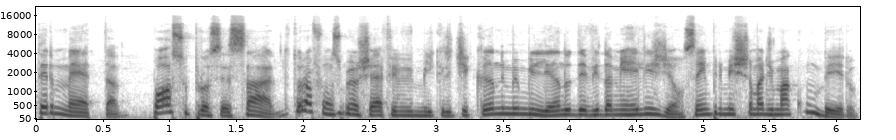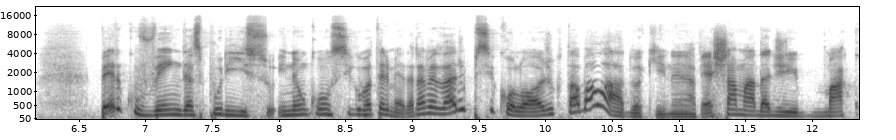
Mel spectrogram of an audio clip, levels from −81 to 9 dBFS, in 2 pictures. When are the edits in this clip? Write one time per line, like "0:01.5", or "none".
0:11.2

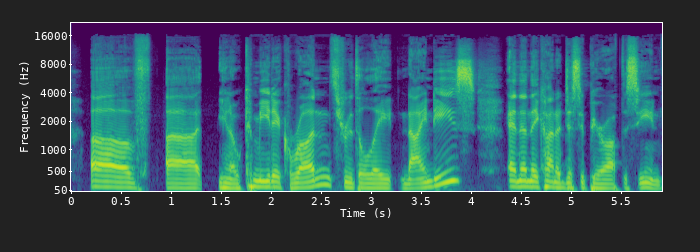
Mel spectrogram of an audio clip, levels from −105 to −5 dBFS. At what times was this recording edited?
0:01.3
0:02.8
0:04.3

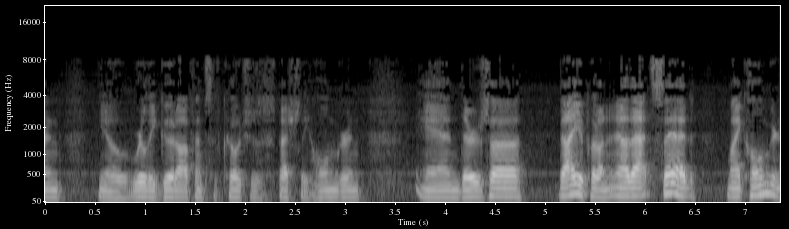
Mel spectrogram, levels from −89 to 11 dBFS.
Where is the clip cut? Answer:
none

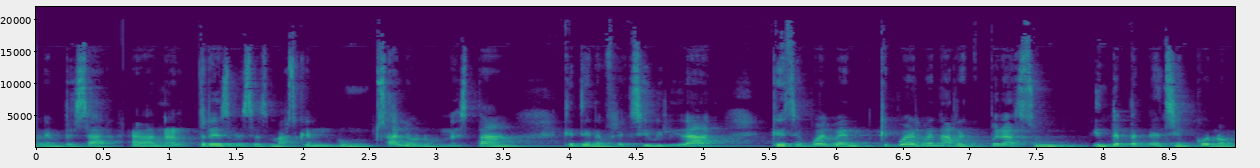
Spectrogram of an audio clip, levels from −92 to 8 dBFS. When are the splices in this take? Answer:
none

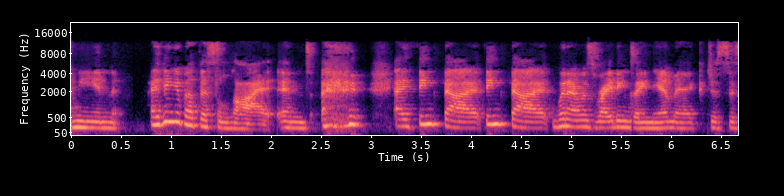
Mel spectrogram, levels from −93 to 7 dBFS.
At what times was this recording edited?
0:04.1
0:05.6

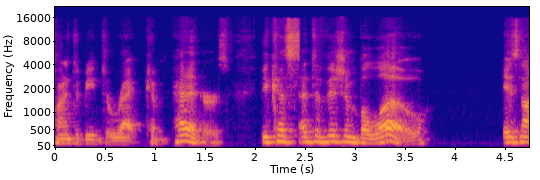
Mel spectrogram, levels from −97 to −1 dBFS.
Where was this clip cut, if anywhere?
0:02.4

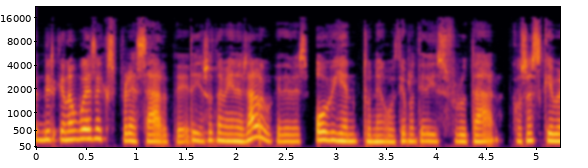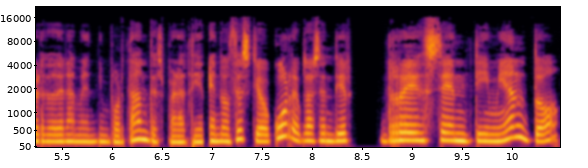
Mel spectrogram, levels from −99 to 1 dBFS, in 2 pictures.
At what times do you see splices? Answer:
0:01.5
0:02.8
0:03.2
0:03.8
0:04.7
0:05.9
0:07.9

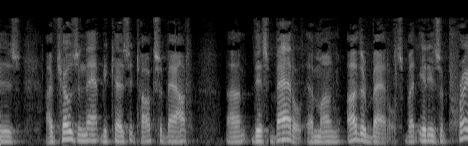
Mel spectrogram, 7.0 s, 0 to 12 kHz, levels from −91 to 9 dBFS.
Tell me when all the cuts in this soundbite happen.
none

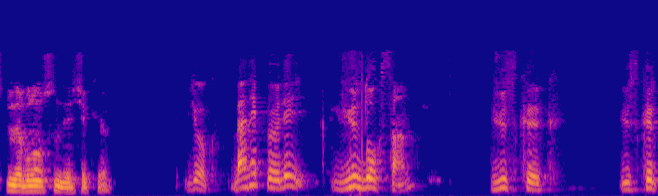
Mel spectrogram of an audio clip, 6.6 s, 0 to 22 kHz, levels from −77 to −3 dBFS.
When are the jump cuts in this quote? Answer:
none

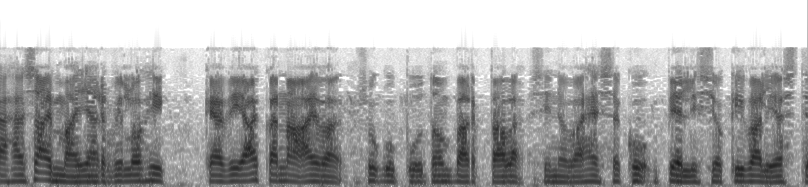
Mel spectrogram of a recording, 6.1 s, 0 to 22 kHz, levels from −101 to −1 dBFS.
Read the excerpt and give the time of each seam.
none

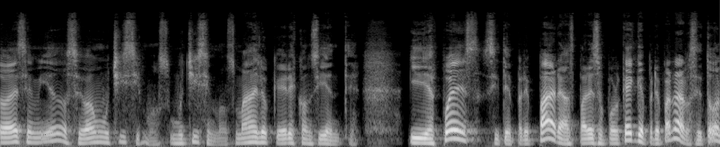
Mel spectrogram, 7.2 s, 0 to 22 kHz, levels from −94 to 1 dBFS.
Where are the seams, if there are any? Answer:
none

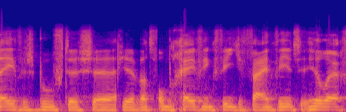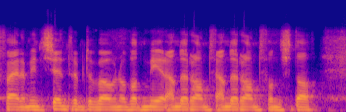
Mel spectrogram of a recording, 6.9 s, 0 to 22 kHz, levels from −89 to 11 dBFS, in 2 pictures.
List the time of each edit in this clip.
0:01.2
0:01.6
0:05.6

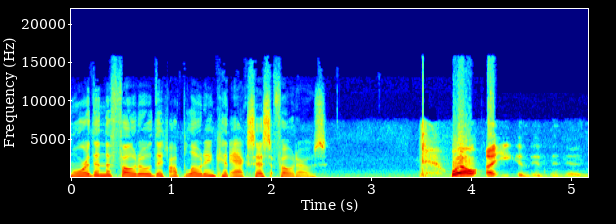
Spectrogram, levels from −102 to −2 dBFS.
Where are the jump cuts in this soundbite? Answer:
0:01.0
0:01.6
0:02.0

